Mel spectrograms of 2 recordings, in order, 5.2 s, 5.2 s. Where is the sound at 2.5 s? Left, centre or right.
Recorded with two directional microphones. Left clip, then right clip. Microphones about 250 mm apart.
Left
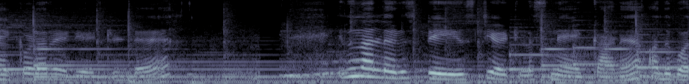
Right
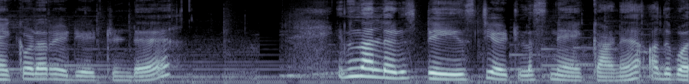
Right.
